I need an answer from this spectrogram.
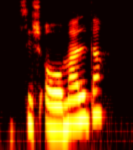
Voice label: "anmalde", alsace

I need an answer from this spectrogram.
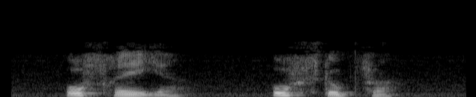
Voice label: "ufreje", alsace

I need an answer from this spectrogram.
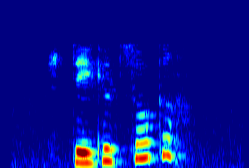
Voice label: "stickelzucker", alsace

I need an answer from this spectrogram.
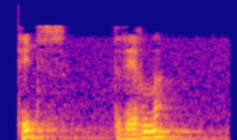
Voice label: "hitz", alsace; meteo

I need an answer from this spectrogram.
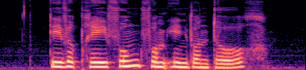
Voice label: "iwwerprifung", alsace

